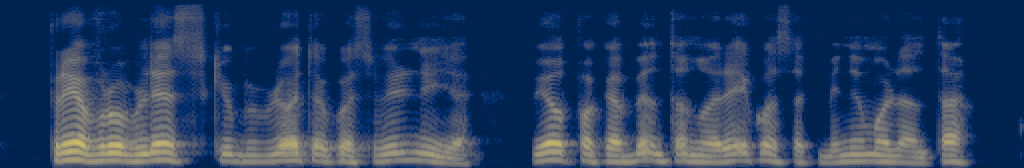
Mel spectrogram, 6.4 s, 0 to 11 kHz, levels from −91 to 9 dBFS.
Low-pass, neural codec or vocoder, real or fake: 9.9 kHz; codec, 24 kHz, 1.2 kbps, DualCodec; fake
